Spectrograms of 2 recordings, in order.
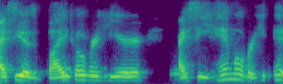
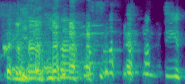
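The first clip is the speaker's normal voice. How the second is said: laughing; 12 semitones higher, 4 dB louder than usual. Real, not acted. Still laughing.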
